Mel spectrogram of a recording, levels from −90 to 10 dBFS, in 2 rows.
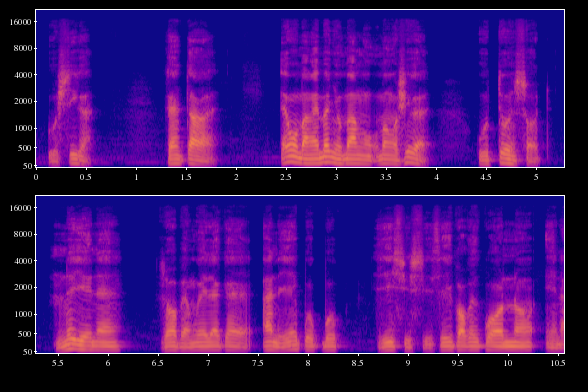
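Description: Across the whole recording the speech signal shows no dropouts, distortion, level jumps or timing disturbances, and nothing in the playback path stands out as a technical problem.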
